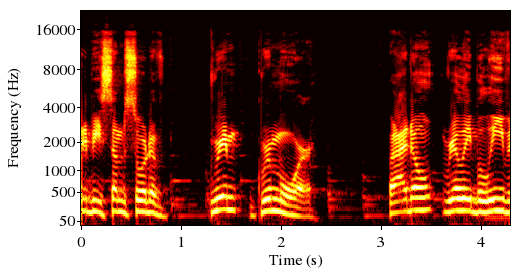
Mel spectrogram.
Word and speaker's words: grimoire: It appeared to be some sort of grimoire, but I don't really believe in that magic stuff. A grimoire? I can't even pronounce that word.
